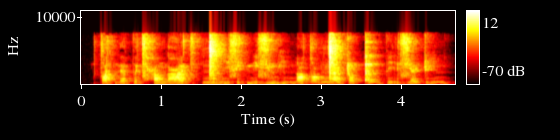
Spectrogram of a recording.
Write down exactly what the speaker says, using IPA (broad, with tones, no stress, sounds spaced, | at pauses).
tˤ a˨ tʲ n ɐ˨ t̪ ə˨ tʲ ħ ɔ˧ n ʕ ɐ˧ tʲ | ŋ͡ǀ ə˨ m i˦˨ s i˧ tʲ m i˨ zʲ u˦ n j i˨ m n i˧ dˤ a˧ m ŋ͡ǀ a˧ j ʈ ɔ˧ ǃ u˨ n t̪ i˦ r zʲ a˨ j ʈ i˧ n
